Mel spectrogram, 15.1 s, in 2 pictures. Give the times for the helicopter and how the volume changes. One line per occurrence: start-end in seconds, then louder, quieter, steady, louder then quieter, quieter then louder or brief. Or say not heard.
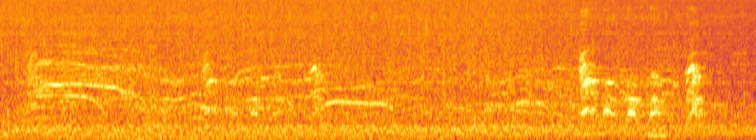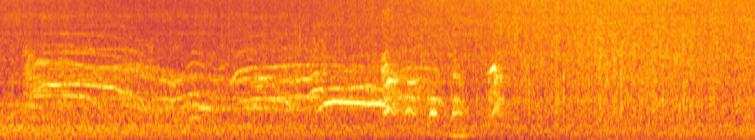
0.0-15.0 quieter.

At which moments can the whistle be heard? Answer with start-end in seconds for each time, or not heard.
not heard.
